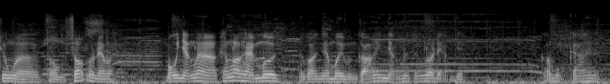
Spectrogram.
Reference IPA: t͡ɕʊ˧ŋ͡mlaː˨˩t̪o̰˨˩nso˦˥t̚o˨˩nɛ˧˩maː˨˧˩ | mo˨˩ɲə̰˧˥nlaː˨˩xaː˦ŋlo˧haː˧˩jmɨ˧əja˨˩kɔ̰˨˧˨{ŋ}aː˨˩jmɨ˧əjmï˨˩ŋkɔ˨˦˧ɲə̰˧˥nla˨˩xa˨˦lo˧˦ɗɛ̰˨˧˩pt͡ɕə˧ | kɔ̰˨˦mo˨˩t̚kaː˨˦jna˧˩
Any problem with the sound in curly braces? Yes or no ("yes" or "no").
no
